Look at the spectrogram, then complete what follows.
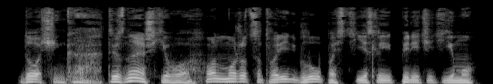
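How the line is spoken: Sighing father. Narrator (Russian): вздохнул Семен Артемович, отец девушки

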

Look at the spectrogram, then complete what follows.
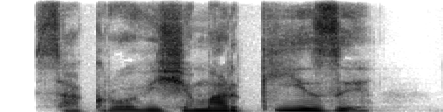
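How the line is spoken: Whisper. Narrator (Russian): прошептал Франц

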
